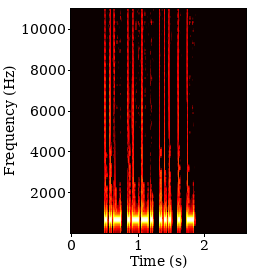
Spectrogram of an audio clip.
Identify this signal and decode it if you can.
Morse code, heard as a keyed tone, about 34 wpm, 700 Hz. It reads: UPSET
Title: Five Letter Words - 35wpm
